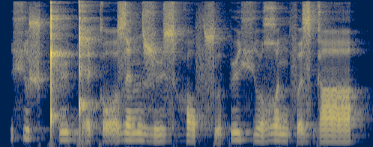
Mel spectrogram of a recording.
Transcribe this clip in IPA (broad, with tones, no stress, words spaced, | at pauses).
çu˥˧ʃ ǃʰʉ˧ ɡ͡ǃɛ̰˧˩kɔ̰˧ zɛ˥nɮʉ˩˧z hɔ˧˩fsʷə̰˧˩pʉ˥çu˧˩ ʁʷə˥˧nfə̰˧z ɡa˧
